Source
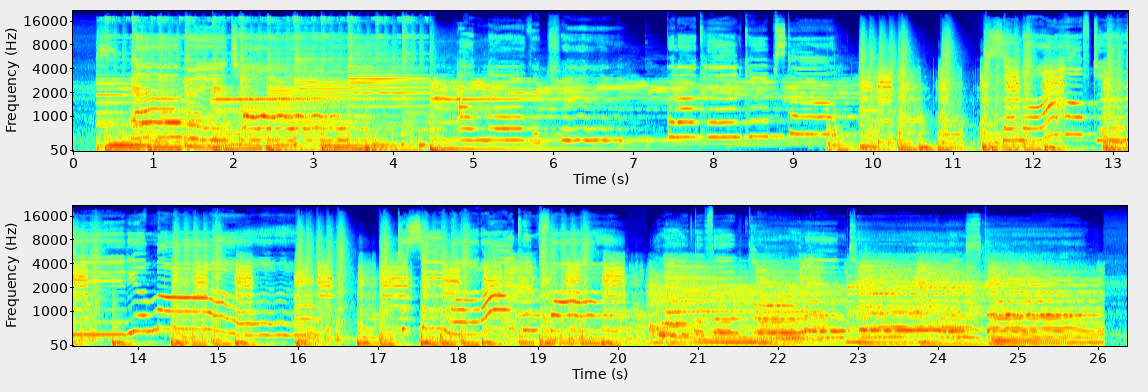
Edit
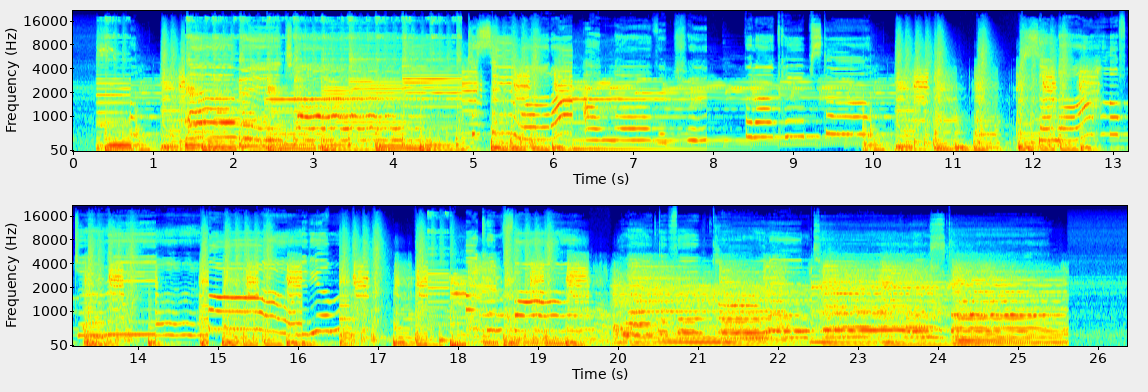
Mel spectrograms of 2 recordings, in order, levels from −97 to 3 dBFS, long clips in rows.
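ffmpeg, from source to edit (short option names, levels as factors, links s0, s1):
-filter_complex "[0:a]asplit=14[s0][s1][s2][s3][s4][s5][s6][s7][s8][s9][s10][s11][s12][s13];[s0]atrim=end=0.722[s14];[s1]atrim=start=9.448:end=10.132[s15];[s2]atrim=start=0.718:end=4.182[s16];[s3]atrim=start=17.168:end=18.552[s17];[s4]atrim=start=4.658:end=6.342[s18];[s5]atrim=start=6.948:end=7.872[s19];[s6]atrim=start=8.388:end=12.51,asetpts=PTS-STARTPTS,afade=t=out:st=3.642:d=0.48:silence=0.251189[s20];[s7]atrim=start=12.51:end=13.772,asetpts=PTS-STARTPTS,afade=t=in:d=0.004:c=hsin:silence=0.251189[s21];[s8]atrim=start=15.408:end=16.072[s22];[s9]atrim=start=14.238:end=15.412[s23];[s10]atrim=start=13.768:end=14.242[s24];[s11]atrim=start=16.068:end=17.172[s25];[s12]atrim=start=4.178:end=4.662[s26];[s13]atrim=start=18.548[s27];[s14][s15]acrossfade=d=0.004:c1=hsin:c2=hsin[s28];[s28][s16]acrossfade=d=0.004:c1=hsin:c2=hsin[s29];[s29][s17]acrossfade=d=0.004:c1=hsin:c2=hsin[s30];[s30][s18]acrossfade=d=0.004:c1=hsin:c2=hsin[s31];[s31][s19]acrossfade=d=0.004:c1=hsin:c2=hsin[s32];[s20][s21]concat=n=2:v=0:a=1[s33];[s32][s33]acrossfade=d=0.004:c1=hsin:c2=hsin[s34];[s34][s22]acrossfade=d=0.004:c1=hsin:c2=hsin[s35];[s35][s23]acrossfade=d=0.004:c1=hsin:c2=hsin[s36];[s36][s24]acrossfade=d=0.004:c1=hsin:c2=hsin[s37];[s37][s25]acrossfade=d=0.004:c1=hsin:c2=hsin[s38];[s38][s26]acrossfade=d=0.004:c1=hsin:c2=hsin[s39];[s39][s27]acrossfade=d=0.004:c1=hsin:c2=hsin"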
